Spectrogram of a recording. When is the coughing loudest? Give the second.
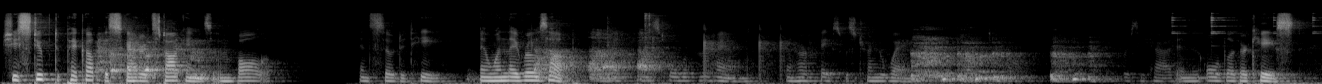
1 s.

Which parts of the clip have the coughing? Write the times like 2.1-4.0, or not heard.
0.9-2.0, 4.7-6.5, 9.1-11.0.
